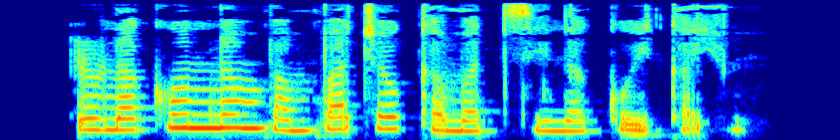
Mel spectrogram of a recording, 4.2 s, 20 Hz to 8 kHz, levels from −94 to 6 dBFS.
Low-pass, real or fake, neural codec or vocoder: 7.2 kHz; real; none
